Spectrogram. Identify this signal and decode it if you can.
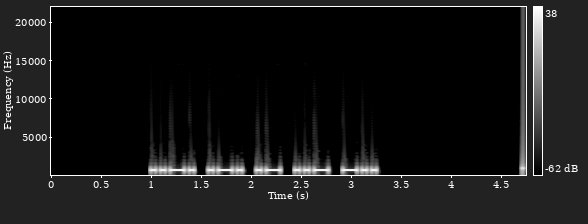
Morse code, heard as a keyed tone, about 25 wpm, 700 Hz. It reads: FRAUD
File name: 5 Letter Words - First 3 Letters Given - 25wpm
